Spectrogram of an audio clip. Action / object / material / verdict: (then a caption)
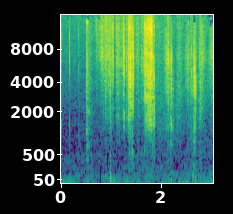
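scrape / cotton fleece sweatshirt cuff / cotton fleece / none. Long blue-painted fingernails scratch and rub the soft, thick cuff of a teal knit cotton fleece sweatshirt sleeve while it is being worn. The result is a quiet run of irregular, bright, airy scratching bursts with a faint low rustle underneath, and a sharp little tick near the one-second mark.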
